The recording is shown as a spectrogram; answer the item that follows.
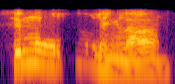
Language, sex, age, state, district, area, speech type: Tamil, male, 18-30, Tamil Nadu, Madurai, urban, conversation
